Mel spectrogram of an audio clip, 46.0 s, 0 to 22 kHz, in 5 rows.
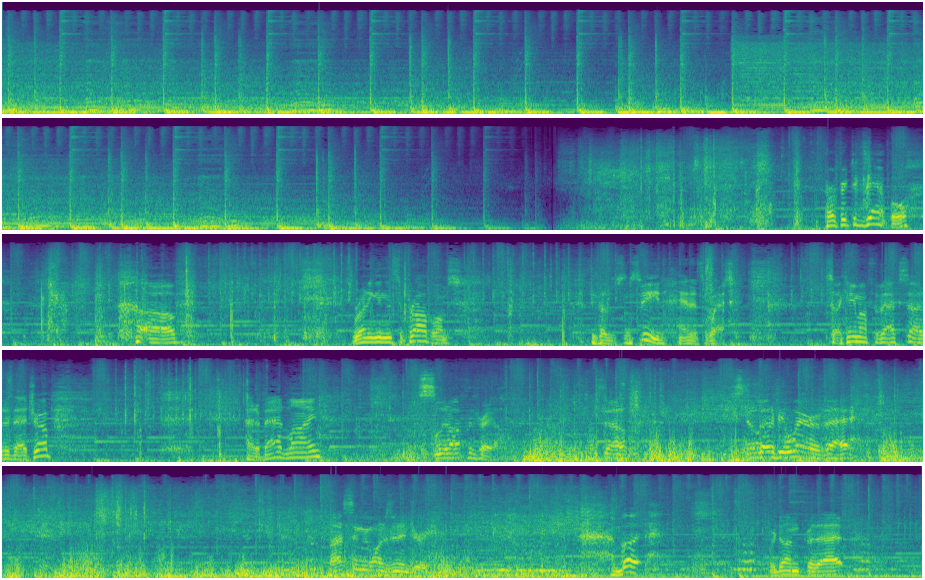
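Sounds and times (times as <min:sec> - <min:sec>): background music: 0:00.0 - 0:14.7, 0:16.1 - 0:46.0
bike rattling: 0:14.7 - 0:46.0
bike tyres skidding on dirt: 0:14.8 - 0:17.1
bike tyre rumble on dirt: 0:29.7 - 0:43.8
wind on microphone: 0:32.6 - 0:43.0.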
